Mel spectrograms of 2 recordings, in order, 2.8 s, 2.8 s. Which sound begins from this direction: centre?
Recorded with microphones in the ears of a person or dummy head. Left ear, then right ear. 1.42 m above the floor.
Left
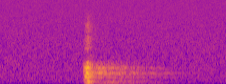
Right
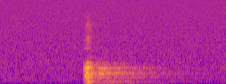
A whoosh, at 1.1 s.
